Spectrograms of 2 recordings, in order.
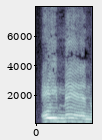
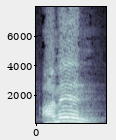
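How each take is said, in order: First: Amen is pronounced the English way. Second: Amen is pronounced the Spanish way.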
